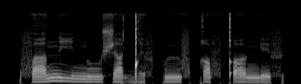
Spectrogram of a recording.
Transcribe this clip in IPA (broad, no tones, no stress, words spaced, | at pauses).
faniː nuʃa ɡ͡ǃɛfpɯːfqafqʼʌː ŋef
